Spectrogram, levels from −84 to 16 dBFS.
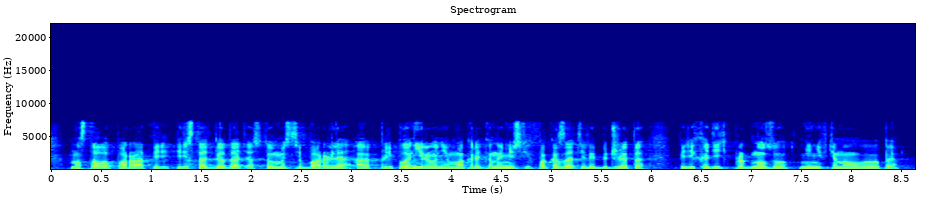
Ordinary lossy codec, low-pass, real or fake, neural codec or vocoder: none; 7.2 kHz; real; none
